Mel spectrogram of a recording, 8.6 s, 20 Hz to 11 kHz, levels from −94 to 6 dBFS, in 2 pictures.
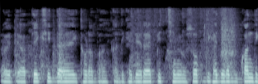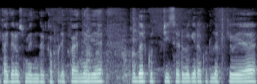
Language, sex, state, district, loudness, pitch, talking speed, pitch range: Hindi, male, Rajasthan, Bikaner, -18 LUFS, 140 Hz, 280 wpm, 135-145 Hz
